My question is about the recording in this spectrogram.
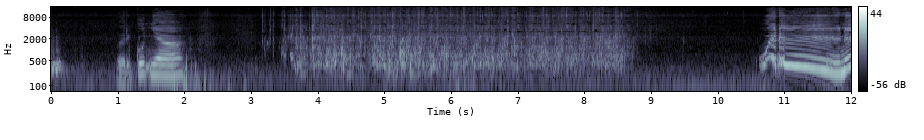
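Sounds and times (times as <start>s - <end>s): water sloshing in a basin: 3.1s - 9.6s.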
